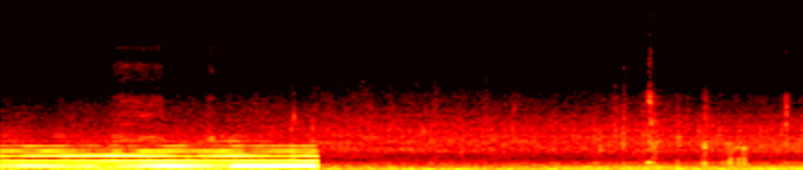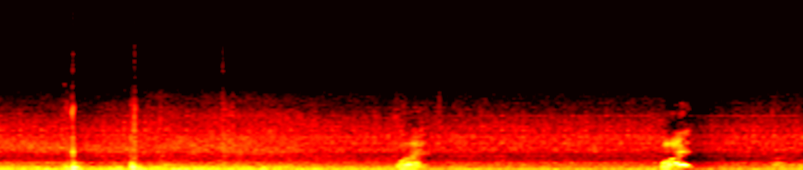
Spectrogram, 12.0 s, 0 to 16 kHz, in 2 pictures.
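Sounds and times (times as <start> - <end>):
warning siren steady tone: 0.0 - 2.4
rain hiss: 0.1 - 12.0.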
